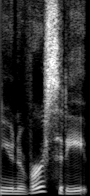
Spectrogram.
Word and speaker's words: university: And because the U in university makes a U sound, it acts exactly like a consonant.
